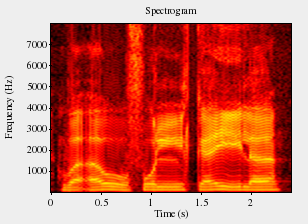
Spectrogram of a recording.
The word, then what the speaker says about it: وَأَوْفُوا الْكَيْلَ: کے ساتھ مل گیا، اگر اکیلا ہوتا تو او فو ہوتا، مگر اگلے سے جب مل جائے گا تو یہ واو، یہ الف اور یہ الف نہیں پروناؤنس ہوں گے، لکھے جائیں گے، یہ لام سے مل جائے گا بالکل دوسری اگزامپلس کی طرح، تو یہ ہو جائے گا وَأَوْفُوا الْكَيْلَ، وَأَوْفُوا الْكَيْلَ۔ آپ یہ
